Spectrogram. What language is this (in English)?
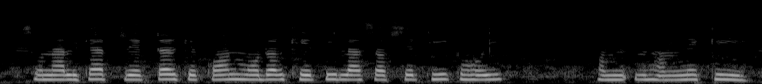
Magahi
